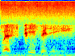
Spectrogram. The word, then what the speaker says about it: Peabody: Yeah, where they call it West Peabody. West Peabody? Yeah. That's the way they pronounce it there?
